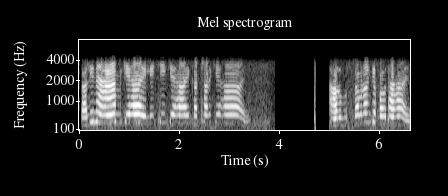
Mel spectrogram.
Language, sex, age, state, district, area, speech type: Maithili, female, 30-45, Bihar, Muzaffarpur, rural, conversation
